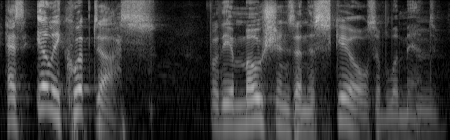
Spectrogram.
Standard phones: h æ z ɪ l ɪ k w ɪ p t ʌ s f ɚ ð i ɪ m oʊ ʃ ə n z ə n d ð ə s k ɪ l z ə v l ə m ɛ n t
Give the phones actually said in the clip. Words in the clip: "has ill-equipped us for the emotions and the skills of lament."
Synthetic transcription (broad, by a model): h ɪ z ɪ l ɪ k w ɪ p t ʌ s f ɚ ð i ɪ m oʊ ʃ ə n z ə n ð ə s k ɪ l z ə v l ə m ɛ n t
